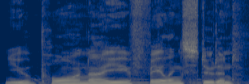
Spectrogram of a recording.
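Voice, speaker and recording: A man's voice: fairly high pitch, animated, takes it slowly, darkish tone. A man acting a pompous, reckless physics professor in a comedic radio drama, lecturing grandiosely. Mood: condescending, boastful.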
